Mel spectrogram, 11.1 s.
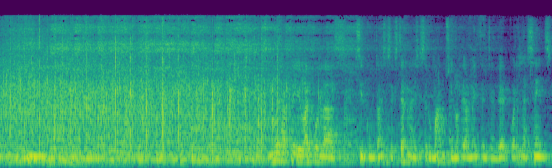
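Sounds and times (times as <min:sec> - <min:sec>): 
audience applause: 0:00.0 - 0:07.1
speech: 0:06.0 - 0:11.0.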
